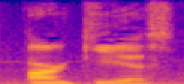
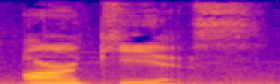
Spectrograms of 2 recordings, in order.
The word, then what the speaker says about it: Arceus: And just to get this out of the way, I say Arceus. I know it's mostly pronounced Arceus, but when the pronunciation is so confusing that the Pokemon company themselves don't know how it's pronounced.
